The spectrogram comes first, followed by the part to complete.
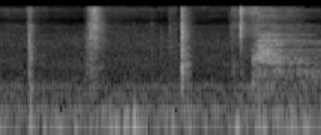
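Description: Cardstock being handled on a paper trimmer: a few light clicks and taps as the card and trimmer parts are moved, then a brief rustle of card sliding across the trimmer base near the end.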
